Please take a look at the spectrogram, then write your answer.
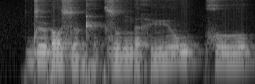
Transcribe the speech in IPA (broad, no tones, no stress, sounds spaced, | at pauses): d y ɽ o z u ɖʱ əː k z u ŋ əː h yː w | x uː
